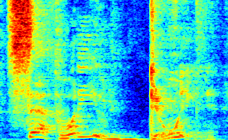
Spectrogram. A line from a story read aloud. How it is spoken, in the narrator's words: she demanded angrily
